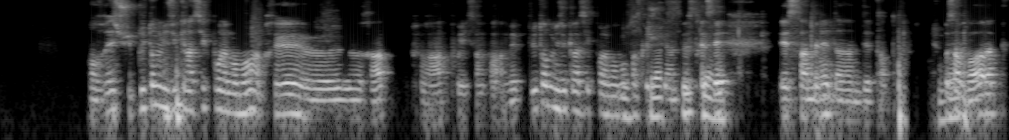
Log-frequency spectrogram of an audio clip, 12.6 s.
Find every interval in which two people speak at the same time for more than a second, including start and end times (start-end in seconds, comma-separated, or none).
7.7-9.1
